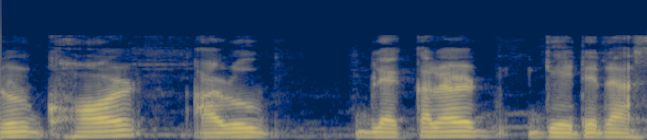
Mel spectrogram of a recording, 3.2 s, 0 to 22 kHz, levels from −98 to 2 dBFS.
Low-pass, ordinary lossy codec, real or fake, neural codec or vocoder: none; none; fake; codec, 16 kHz, 8 kbps, FreqCodec, larger model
